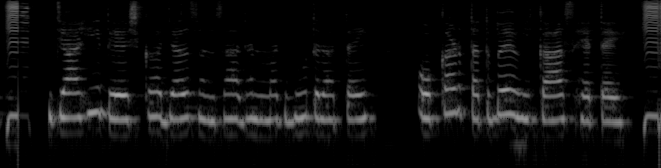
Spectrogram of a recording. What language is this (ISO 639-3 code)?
mai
